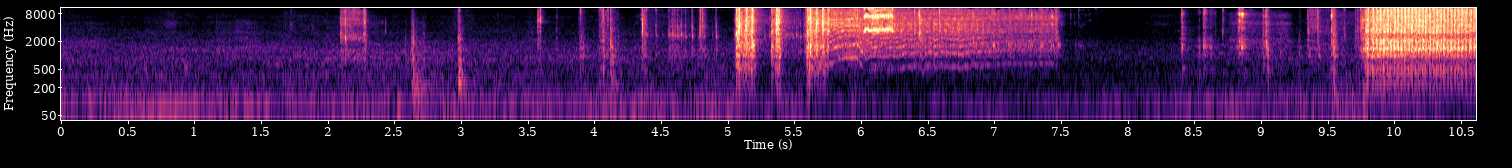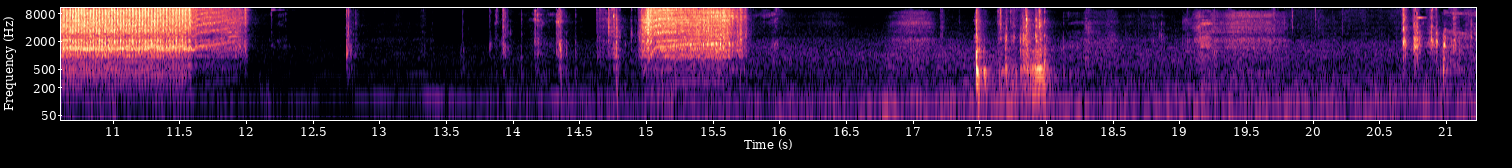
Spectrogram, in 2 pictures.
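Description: Cordless DeWalt impact driver unscrewing spark plugs in short runs. The longest and loudest run, about ten seconds in, lasts about two seconds. Clicks and knocks of tools come between the runs, with one sharp knock near the end.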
